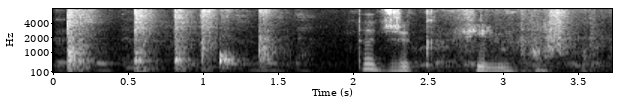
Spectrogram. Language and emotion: Russian, neutral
